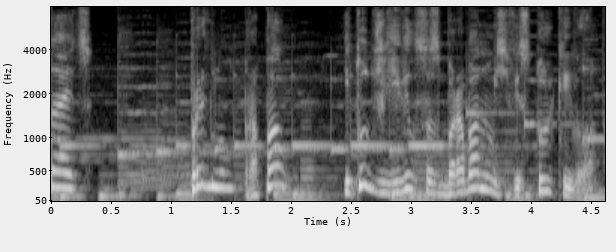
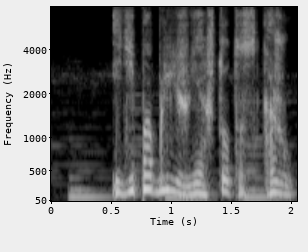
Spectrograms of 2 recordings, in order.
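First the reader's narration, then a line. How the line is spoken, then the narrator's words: Whispering. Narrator (Russian): зашептал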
